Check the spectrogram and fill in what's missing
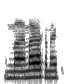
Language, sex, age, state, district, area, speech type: Maithili, female, 18-30, Bihar, Madhepura, rural, conversation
